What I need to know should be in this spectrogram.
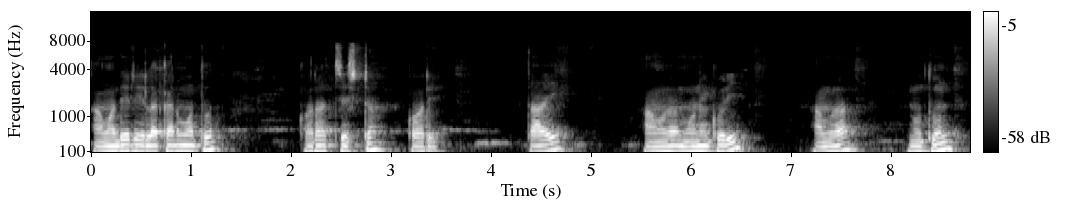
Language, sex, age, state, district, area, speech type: Bengali, male, 45-60, West Bengal, Nadia, rural, spontaneous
